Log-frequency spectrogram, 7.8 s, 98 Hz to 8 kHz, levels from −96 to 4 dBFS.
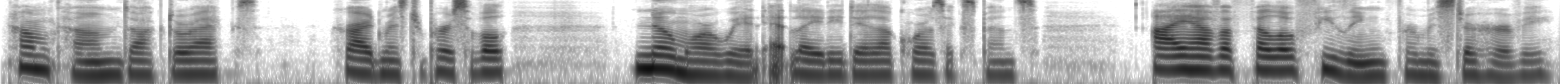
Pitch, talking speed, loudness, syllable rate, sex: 175 Hz, 170 wpm, -19 LUFS, 5.3 syllables/s, female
